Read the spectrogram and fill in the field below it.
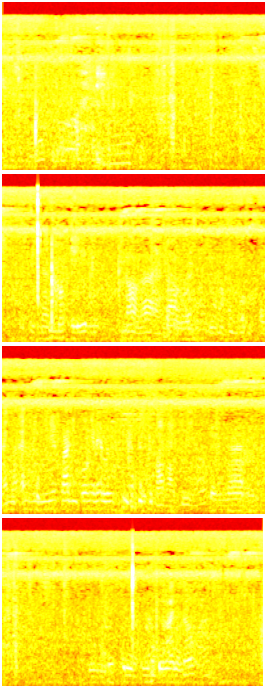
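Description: A baby monkey squeaks and chirps close by.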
